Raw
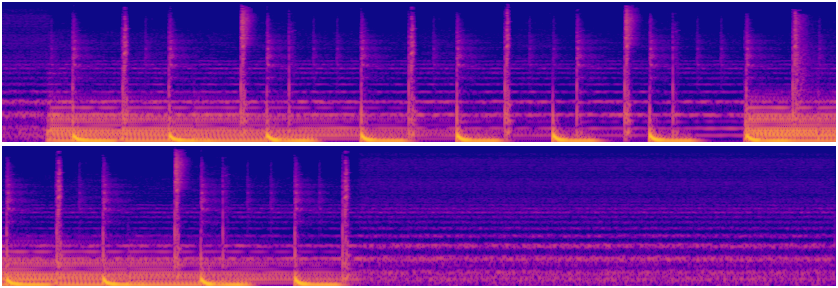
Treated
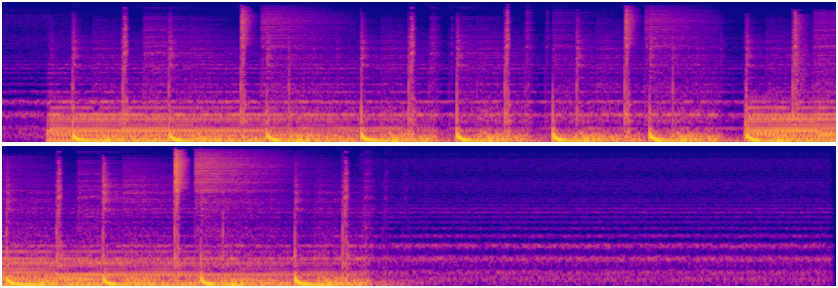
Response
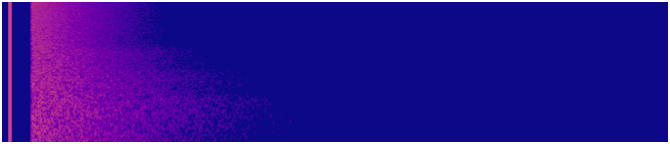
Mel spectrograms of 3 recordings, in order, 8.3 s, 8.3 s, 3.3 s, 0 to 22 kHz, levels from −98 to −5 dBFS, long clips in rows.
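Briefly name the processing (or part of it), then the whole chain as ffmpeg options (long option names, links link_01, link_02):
keyed gated reverb: -filter_complex "[0:a]asettb=1/sr,asplit=3[link_01][link_02][link_03];[link_01]atrim=end=4.664[link_04];[link_02]atrim=start=4.66:end=5.12,asetpts=PTS-STARTPTS,afade=type=in:duration=0.004:curve=qsin,afade=type=out:start_time=0.456:duration=0.004:curve=qsin,bass=frequency=250:gain=-1,treble=frequency=4000:gain=13[link_05];[link_03]atrim=start=5.116[link_06];[link_04][link_05]acrossfade=duration=0.004:curve1=hsin:curve2=qsin[link_07];[link_07][link_06]acrossfade=duration=0.004:curve1=qsin:curve2=hsin,asplit=3[link_08][link_09][link_10];[1:a]atrim=start_sample=2205[link_11];[link_09][link_11]afir=irnorm=-1:irlink=0[link_12];[link_10]apad=whole_len=367992[link_13];[link_12][link_13]sidechaingate=range=-33dB:threshold=-44dB:ratio=16:detection=peak,volume=-1.5dB[link_14];[link_08][link_14]amix=inputs=2:normalize=0,asplit=5[link_15][link_16][link_17][link_18][link_19];[link_16]adelay=100,afreqshift=-52,volume=-17.5dB[link_20];[link_17]adelay=200,afreqshift=-104,volume=-24.4dB[link_21];[link_18]adelay=300,afreqshift=-156,volume=-31.4dB[link_22];[link_19]adelay=400,afreqshift=-208,volume=-38.3dB[link_23];[link_15][link_20][link_21][link_22][link_23]amix=inputs=5:normalize=0"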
